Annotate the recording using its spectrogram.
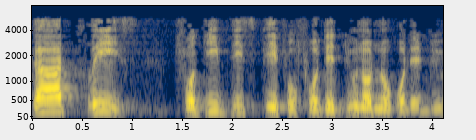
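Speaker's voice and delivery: usual speaking voice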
